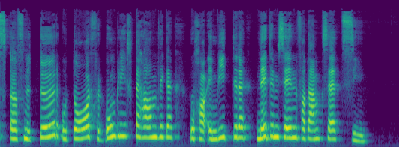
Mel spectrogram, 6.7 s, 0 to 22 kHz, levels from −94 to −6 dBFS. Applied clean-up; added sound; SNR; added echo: neural mask model DeepFilterNet 3.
